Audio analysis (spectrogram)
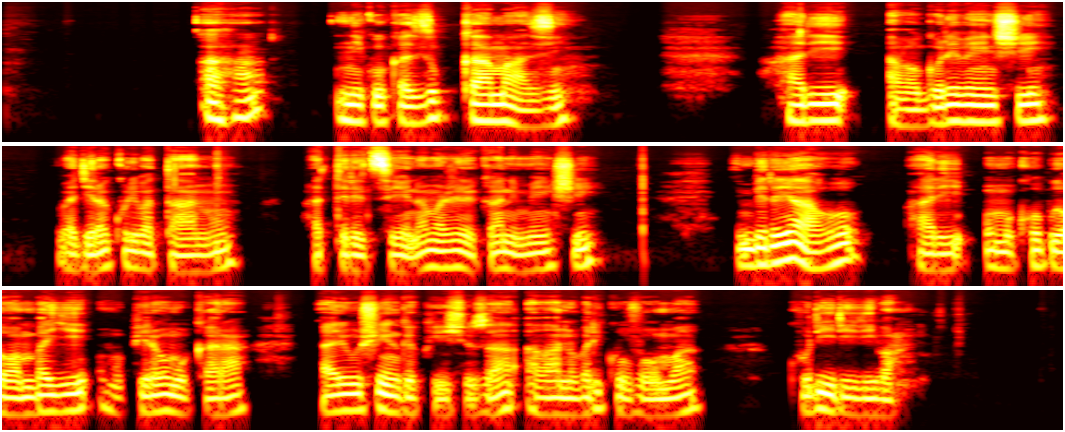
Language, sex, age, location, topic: Kinyarwanda, male, 25-35, Huye, health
